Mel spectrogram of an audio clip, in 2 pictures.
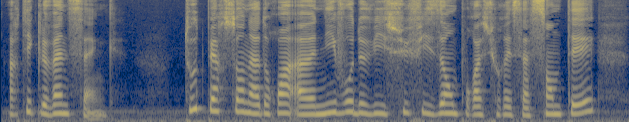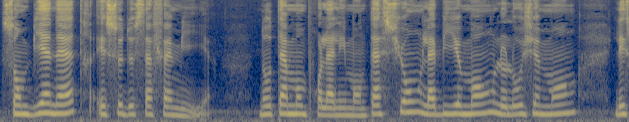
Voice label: French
